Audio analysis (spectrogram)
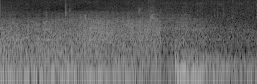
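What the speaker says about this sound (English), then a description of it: "That explosion can be really quite dramatic sometimes." A spore plant bursts in the game Fallout New Vegas Old World Blues, a low rumbling blast with a dull whoosh rolling on for a couple of seconds, moderately loud, swelling again briefly near the end.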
